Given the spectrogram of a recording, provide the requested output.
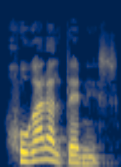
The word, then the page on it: jugar al tenis: European Spanish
